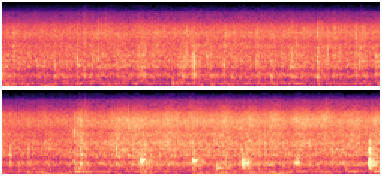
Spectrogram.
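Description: Ginger boils in a pot with a steady, dense bubbling hiss and scattered soft pops that run continuously at moderate volume.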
